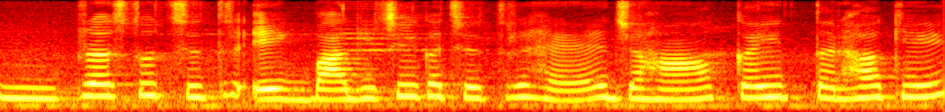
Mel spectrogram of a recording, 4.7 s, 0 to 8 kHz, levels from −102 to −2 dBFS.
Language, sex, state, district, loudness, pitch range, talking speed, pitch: Hindi, female, Haryana, Rohtak, -18 LUFS, 250-290 Hz, 150 wpm, 275 Hz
